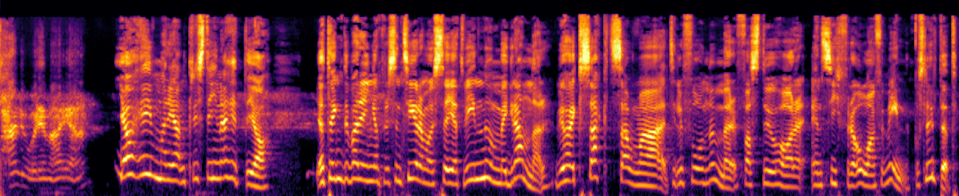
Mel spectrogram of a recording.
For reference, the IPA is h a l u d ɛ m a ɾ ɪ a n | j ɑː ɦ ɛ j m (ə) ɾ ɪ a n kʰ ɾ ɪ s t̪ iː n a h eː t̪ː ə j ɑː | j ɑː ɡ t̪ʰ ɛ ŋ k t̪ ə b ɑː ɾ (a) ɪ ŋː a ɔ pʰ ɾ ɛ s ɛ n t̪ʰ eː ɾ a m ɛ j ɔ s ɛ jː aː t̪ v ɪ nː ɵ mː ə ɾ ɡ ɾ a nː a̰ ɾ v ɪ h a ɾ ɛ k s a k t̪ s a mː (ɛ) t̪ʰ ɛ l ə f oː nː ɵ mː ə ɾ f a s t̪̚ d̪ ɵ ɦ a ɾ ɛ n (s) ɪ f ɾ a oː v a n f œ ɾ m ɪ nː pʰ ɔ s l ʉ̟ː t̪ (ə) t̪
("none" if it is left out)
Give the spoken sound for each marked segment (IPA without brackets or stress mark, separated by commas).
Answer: a, a, a, s, ə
